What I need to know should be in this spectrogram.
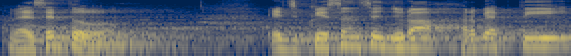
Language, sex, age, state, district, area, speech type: Hindi, male, 18-30, Bihar, Darbhanga, rural, spontaneous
